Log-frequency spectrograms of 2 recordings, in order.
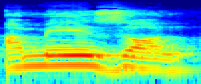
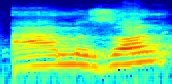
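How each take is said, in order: First: The first vowel is not the apple 'a'. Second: The first vowel is the 'a' of apple. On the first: The speaker calls it wrong. "it is not Amazon" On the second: The speaker calls it right. "So that is how it should be because these are the letters a sound"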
